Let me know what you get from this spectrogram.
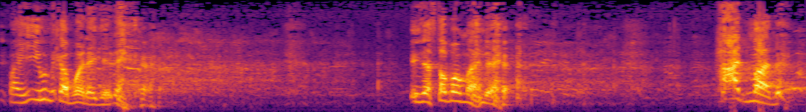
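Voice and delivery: chuckling through the words; laughing. Real, not acted. Preacher laughing about the stubborn man. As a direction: laugh between short loud phrases.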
